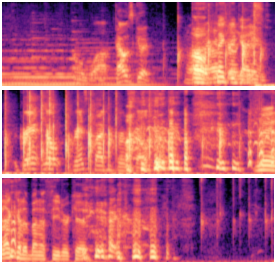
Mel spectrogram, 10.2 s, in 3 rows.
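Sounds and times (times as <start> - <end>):
speech: 1.2 - 9.4
laughter: 4.6 - 9.1
finger snapping: 9.3 - 10.2.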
